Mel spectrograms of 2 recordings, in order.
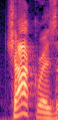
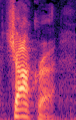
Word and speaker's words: chakra: You think I'm like, chakras? Don't you mean chakras? No, apparently you say it like chakra, like chocolate, or Chaka Khan.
